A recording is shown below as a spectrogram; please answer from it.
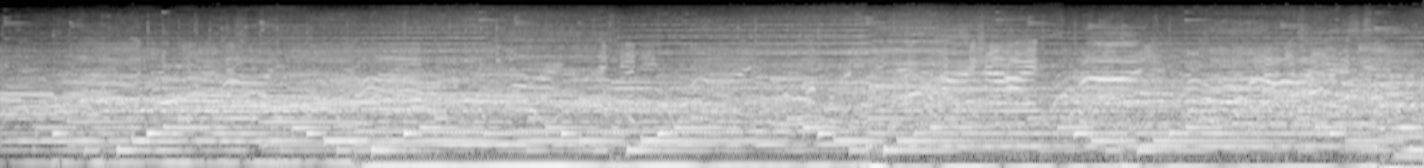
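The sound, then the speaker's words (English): A crowd of pupils cheers and shouts outside a school as French exchange students climb aboard a coach: a continuous dense mix of children's voices and whoops over a steady low tone. “A crowd of pupils have gathered by a coach to see off the French exchange students who are climbing aboard.”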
